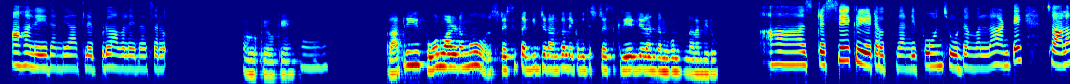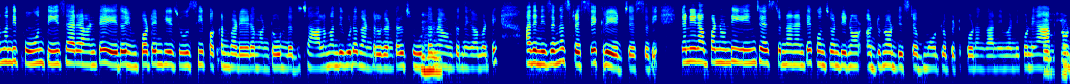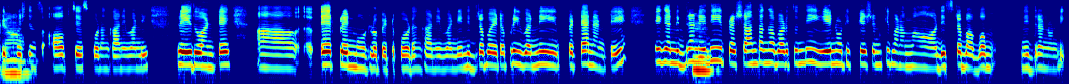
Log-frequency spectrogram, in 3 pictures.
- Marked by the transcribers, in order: in English: "స్ట్రెస్"; in English: "స్ట్రెస్ క్రియేట్"; in English: "క్రియేట్"; in English: "క్రియేట్"; in English: "నాట్"; in English: "డూ నాట్ డిస్టర్బ్ మోడ్‌లో"; in English: "యాప్ నోటిఫికేషన్స్ ఆఫ్"; in English: "ఎయిర్‌ప్లేన్ మోడ్‌లో"; in English: "నోటిఫికేషన్‍కి"; in English: "డిస్టర్బ్"
- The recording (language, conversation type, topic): Telugu, podcast, రాత్రి పడుకునే ముందు మొబైల్ ఫోన్ వాడకం గురించి మీ అభిప్రాయం ఏమిటి?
